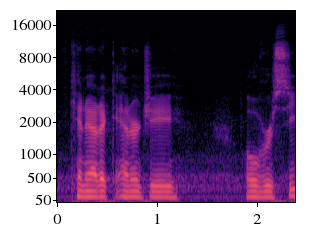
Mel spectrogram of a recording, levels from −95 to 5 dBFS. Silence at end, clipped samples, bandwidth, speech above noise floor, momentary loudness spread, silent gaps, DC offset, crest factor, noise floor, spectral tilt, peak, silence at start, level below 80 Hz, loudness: 0 s; under 0.1%; 11.5 kHz; 25 dB; 6 LU; none; under 0.1%; 20 dB; -58 dBFS; -6 dB/octave; -16 dBFS; 0.15 s; -64 dBFS; -34 LUFS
